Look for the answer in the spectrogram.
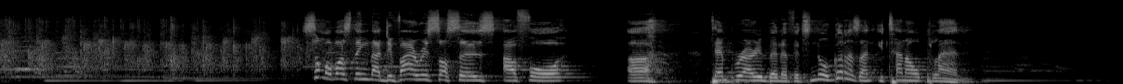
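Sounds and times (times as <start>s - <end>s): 
audience clapping: 0.0s - 3.9s
speech: 3.1s - 9.8s.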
